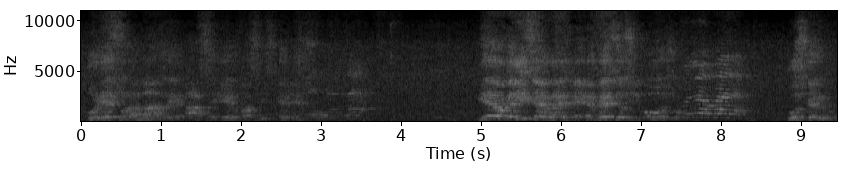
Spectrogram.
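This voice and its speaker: A man preaching an impassioned sermon, often shouting and slowing down to stress his words. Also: sits high. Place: church sanctuary. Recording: far from the mic in an echoey church hall with faint hiss.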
